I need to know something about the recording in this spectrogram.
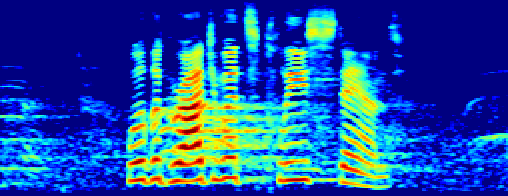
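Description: A young woman speaks into a microphone, reading out clearly.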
